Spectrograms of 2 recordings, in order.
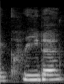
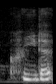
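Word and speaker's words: Krida: accessibly the app is called my diary by creda creations creda is spelled k-r-i-d-a kilo romeo india delta alpha there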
